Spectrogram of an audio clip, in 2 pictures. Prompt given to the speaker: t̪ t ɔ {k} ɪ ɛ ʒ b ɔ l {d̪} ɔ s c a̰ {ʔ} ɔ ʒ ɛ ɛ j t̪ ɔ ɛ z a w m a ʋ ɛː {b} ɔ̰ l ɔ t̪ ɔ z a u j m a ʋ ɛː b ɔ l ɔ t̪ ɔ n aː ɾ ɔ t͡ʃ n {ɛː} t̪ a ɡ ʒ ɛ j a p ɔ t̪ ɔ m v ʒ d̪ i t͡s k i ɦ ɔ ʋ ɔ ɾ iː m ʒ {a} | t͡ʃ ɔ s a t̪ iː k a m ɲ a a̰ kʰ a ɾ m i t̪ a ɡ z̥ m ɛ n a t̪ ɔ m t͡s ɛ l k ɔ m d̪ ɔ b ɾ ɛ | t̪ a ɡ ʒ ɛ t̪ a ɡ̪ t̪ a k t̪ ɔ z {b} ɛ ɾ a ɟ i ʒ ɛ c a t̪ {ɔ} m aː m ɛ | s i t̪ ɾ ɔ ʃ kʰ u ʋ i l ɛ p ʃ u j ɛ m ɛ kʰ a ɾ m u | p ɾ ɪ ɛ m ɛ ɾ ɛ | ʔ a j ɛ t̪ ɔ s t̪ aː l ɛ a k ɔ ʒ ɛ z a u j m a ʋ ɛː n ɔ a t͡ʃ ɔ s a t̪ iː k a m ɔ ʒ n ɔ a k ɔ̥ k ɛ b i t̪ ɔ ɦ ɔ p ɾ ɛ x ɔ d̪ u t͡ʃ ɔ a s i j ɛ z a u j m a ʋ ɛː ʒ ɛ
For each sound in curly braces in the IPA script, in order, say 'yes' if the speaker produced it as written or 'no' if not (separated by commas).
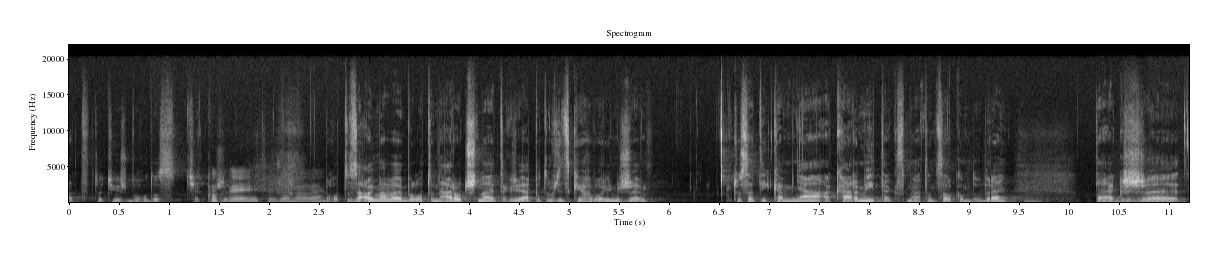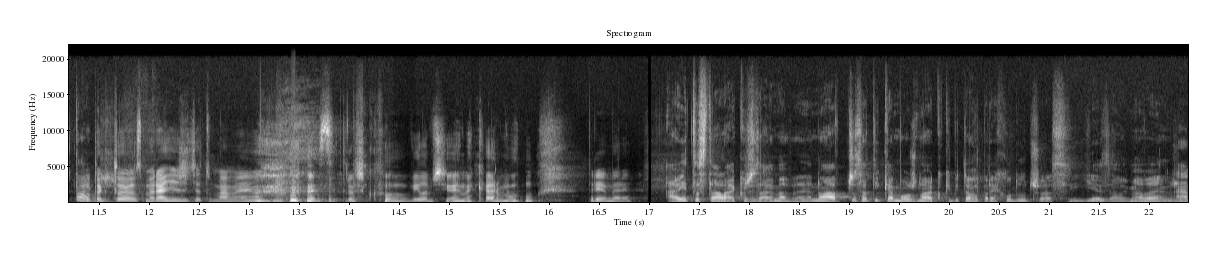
no, yes, no, yes, yes, no, no, no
